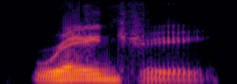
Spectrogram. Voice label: "rangy", American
